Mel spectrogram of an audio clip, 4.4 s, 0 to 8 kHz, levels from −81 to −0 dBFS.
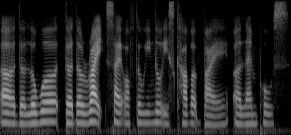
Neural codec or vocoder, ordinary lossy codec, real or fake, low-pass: codec, 16 kHz, about 1 kbps, DyCAST, with the encoder's durations; none; fake; none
